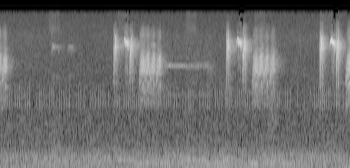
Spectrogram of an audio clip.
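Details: A wary house sparrow perched on a power line, perhaps facing a rival, gives harsh, scratchy threat chirps in three bursts about a second and a half apart, over a steady low rumble.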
